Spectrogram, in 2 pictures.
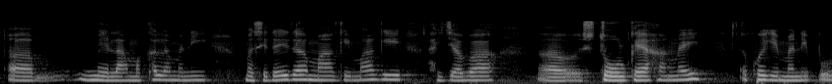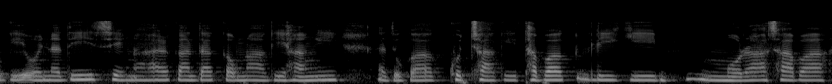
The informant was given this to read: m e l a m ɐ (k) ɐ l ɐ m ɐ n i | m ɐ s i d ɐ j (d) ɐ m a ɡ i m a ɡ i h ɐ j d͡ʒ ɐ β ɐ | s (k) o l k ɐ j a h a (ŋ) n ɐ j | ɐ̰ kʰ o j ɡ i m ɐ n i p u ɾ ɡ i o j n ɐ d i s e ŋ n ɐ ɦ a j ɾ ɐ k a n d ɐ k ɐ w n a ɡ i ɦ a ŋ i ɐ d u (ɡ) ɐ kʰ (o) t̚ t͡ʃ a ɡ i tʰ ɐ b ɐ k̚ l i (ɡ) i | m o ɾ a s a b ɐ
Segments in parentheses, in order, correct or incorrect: incorrect, correct, incorrect, correct, correct, incorrect, correct

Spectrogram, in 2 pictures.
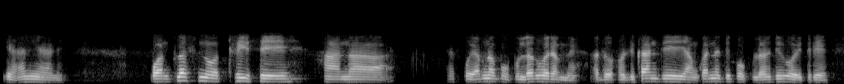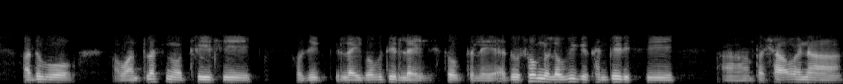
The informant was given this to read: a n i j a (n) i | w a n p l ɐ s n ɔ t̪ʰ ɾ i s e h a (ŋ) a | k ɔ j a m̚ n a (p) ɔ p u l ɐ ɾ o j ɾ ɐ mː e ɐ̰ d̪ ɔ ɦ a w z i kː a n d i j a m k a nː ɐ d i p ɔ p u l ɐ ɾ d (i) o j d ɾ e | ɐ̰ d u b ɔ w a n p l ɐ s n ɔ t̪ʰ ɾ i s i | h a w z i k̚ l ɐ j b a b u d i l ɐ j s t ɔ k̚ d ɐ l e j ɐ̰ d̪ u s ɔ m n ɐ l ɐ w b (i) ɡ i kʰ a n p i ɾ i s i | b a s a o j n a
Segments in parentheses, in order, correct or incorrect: correct, incorrect, correct, correct, correct

